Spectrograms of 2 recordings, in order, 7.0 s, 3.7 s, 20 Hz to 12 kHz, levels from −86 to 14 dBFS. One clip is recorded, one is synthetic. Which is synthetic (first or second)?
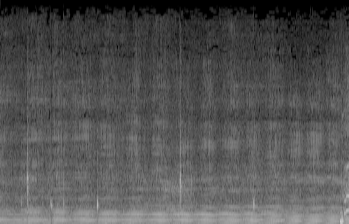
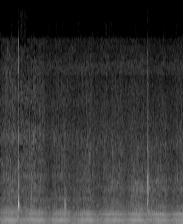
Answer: second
